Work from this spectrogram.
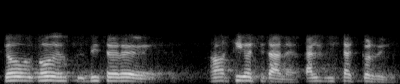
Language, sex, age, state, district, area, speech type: Odia, male, 18-30, Odisha, Sambalpur, rural, conversation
